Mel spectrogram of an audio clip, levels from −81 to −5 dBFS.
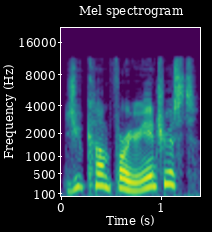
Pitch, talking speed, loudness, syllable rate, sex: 205 Hz, 260 wpm, -16 LUFS, 5.9 syllables/s, male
